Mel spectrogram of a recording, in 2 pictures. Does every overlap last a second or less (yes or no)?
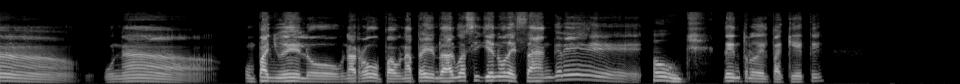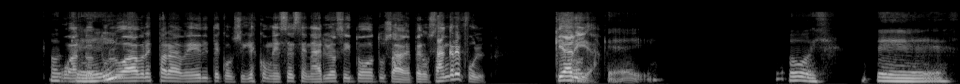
yes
